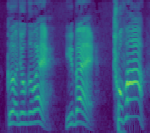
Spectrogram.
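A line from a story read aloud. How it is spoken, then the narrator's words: Shouted. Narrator (Chinese): 小亚一喊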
